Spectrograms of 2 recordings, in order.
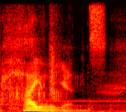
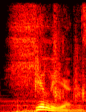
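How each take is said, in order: First: The first syllable sounds like 'high'. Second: The first syllable sounds like 'hill'. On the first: The speaker calls it right. "no, they're Hylians" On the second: The speaker calls it wrong. "some people will say they're Hylians"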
